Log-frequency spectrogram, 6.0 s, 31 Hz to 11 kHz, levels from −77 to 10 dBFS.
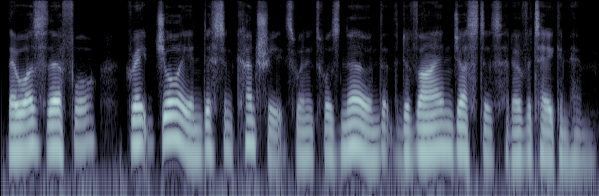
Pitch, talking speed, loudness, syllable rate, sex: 120 Hz, 190 wpm, -19 LUFS, 5.8 syllables/s, male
